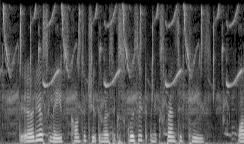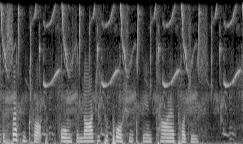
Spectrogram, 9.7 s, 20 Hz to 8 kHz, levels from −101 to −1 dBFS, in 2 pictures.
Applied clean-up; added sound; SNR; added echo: none; Bird; 10 dB; none.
